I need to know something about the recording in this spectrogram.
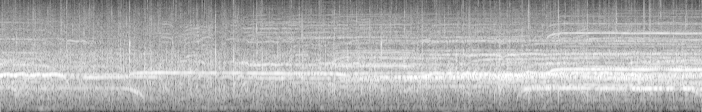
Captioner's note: applause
